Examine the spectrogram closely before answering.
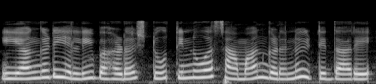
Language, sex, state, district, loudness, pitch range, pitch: Kannada, female, Karnataka, Bidar, -13 LUFS, 260-305 Hz, 270 Hz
